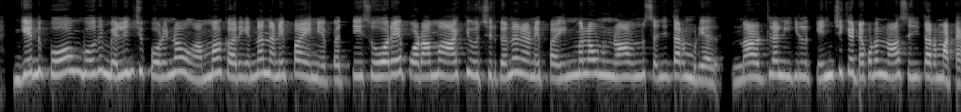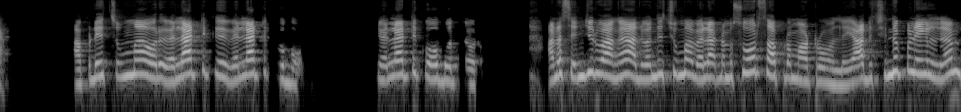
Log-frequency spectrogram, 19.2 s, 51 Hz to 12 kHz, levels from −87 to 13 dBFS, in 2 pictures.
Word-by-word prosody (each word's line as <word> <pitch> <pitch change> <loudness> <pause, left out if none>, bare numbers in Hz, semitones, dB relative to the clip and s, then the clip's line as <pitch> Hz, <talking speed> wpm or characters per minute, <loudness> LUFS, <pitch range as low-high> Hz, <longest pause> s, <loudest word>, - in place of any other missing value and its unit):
இங்கேருந்து 325 +6 +4
போம்போது 335 +1 0
மெலிஞ்சு 340 +5 +2
போனன்னா, 295 +5 -1
உங்க 270 -5 -4
அம்மாக்காரி 290 -1 0
என்னா 325 +4 +1
நினைப்பா 300 +2 0
என்னைய 260 -3 -3
பத்தி? 250 +4 -3
சோறே 300 +3 +3
போடாம 290 +2 +2
ஆக்கி 310 +3 -1
வச்சுருக்கன்ல 300 +2 -2
நெனைப்பா, 285 -2 -2
இனிமேலாம் 320 +2 0
உனக்கு 305 -3 -1
நான் 290 +1 +2
ஒண்ணும் 295 +1 -5
செஞ்சு 285 +1 -6
தர 290 -1 +1
முடியாது. 240 -3 -3 0.2
என்னா 260 +3 -1
ஆகட்ன்னாலும் 310 +2 0
நீங் 295 0 -5
எல்லா 285 - -5
கெஞ்சி 310 +4 +1
கேட்டா 280 -4 +3
கூட 320 +1 -2
நான் 290 +2 -1
செஞ்சு 285 0 -6
தரமாட்டேன்"அப்டியே 270 -3 -1 1.0
சும்மா 305 +3 +1
ஒரு 265 0 -1
வெளாட்டுக்கு, 320 +4 +4
வெளாட்டு 320 +5 +4
கோபம், 220 -4 -9 0.8
வெளாட்டு 310 +5 +1
கோபத்துல 240 -4 -5
வரும். 200 +10 -15 0.6
ஆனா - - +2
செஞ்சுருவாங்க. 300 0 +1
அது 260 - -5
வந்து 295 +4 -2
சும்மா 325 +1 -1
வெளா 275 +2 +3
நம்ம 275 +1 -5
சோறு 350 +1 0
சாப்பிட 290 -2 0
மாட்றோம் 230 -2 -5
இல்லையா? 195 +4 -3
அது 260 - -7
சின்ன 315 +4 +3
பிள்ளைங்கள்ல, 325 -7 +2
295 Hz, 170 wpm, -23 LUFS, 275-320 Hz, 1.0 s, இங்கேருந்து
